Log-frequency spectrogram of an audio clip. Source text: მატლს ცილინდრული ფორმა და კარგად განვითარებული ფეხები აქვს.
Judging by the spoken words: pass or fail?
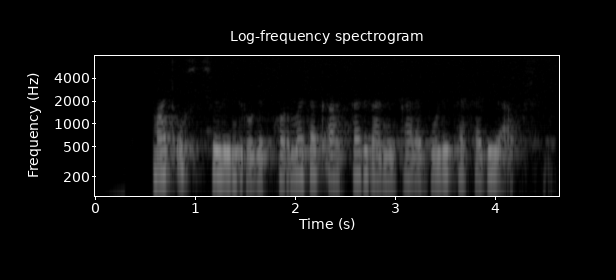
pass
